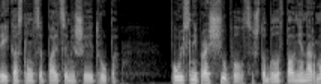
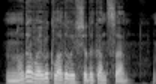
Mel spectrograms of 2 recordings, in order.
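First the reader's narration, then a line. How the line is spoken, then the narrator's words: Gloomy. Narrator (Russian): мрачно кивнул Андрей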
